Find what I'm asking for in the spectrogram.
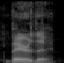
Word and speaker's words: Verde: Well, you kind of said it correctly in Spanish, because the V in Spanish is more like a B sound. – Really? – Verde.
